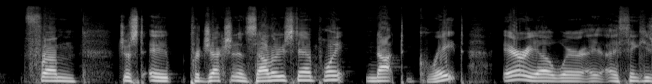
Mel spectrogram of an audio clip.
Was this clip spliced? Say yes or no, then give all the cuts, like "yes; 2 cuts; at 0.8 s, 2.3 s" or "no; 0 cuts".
yes; 1 cut; at 4.9 s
